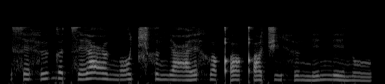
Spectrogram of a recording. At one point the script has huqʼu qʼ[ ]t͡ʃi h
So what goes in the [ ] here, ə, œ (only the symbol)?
œ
